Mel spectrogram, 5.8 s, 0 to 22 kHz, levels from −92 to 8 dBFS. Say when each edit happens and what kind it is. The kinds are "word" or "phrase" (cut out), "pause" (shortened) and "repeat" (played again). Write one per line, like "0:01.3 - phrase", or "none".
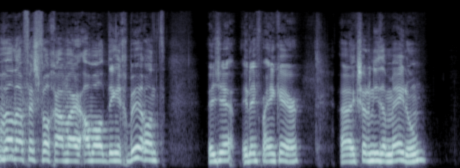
none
